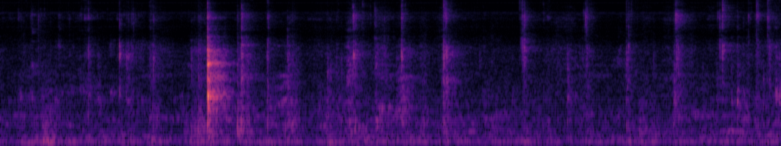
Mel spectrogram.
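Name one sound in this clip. A woman chews food loudly, close by.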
